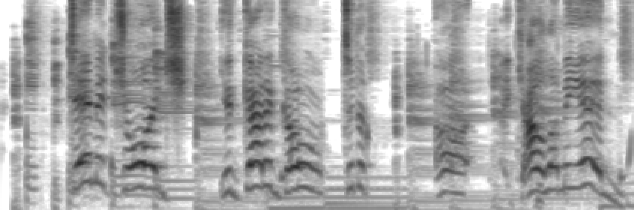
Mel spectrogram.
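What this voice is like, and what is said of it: Old man character voice. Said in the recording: “do an impression of his voice? ... George's dad ... he is pretty old”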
